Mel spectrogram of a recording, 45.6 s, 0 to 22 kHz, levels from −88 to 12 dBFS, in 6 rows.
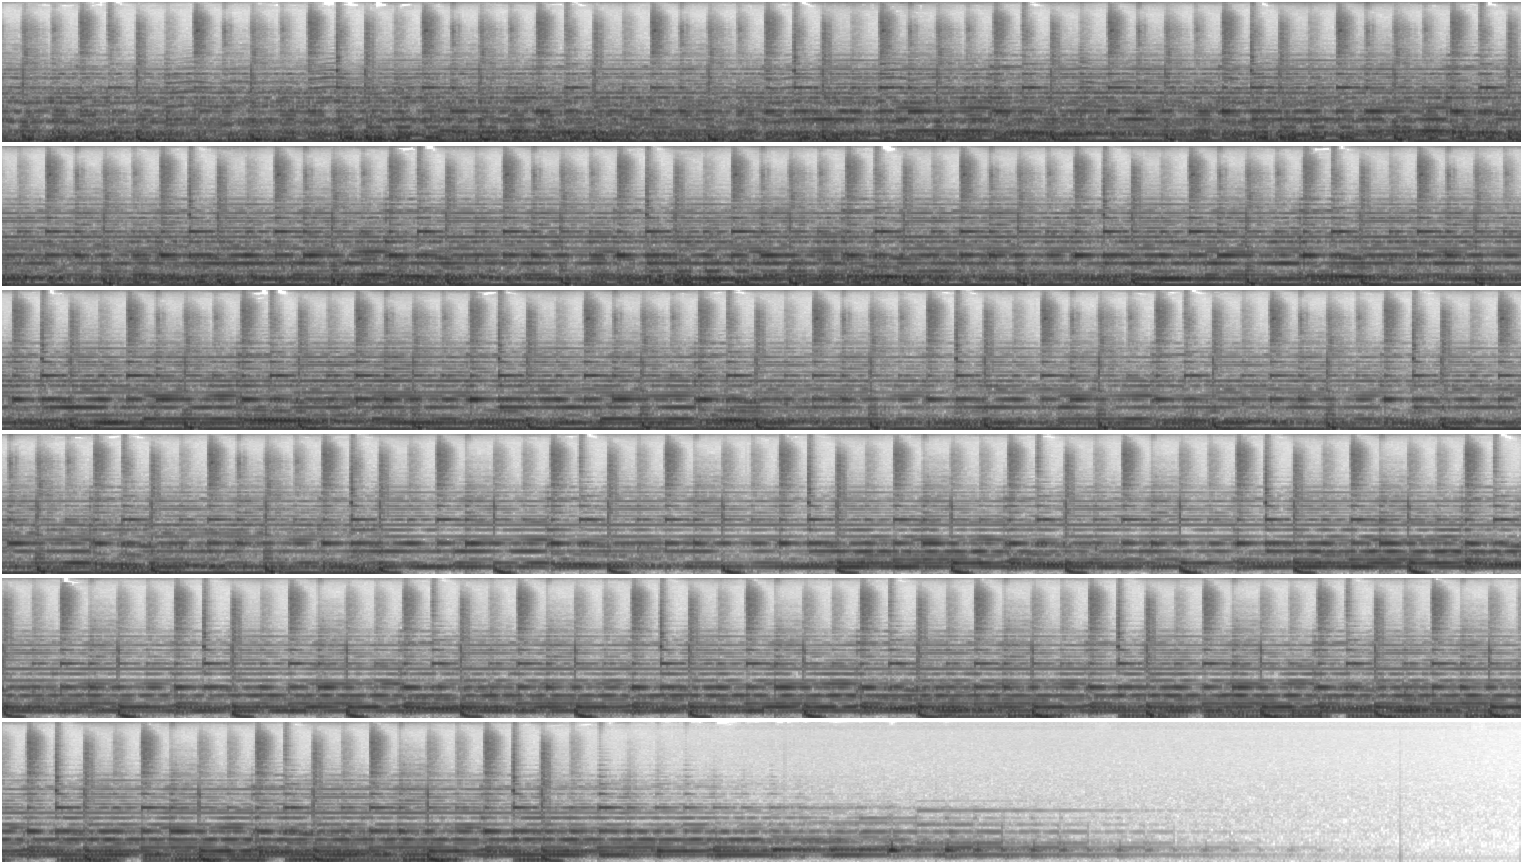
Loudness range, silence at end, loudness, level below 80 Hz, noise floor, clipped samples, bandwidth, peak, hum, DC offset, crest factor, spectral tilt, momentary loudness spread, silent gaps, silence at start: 4 LU; 2 s; -12 LUFS; -20 dBFS; -58 dBFS; under 0.1%; over 20 kHz; 0 dBFS; none; under 0.1%; 12 dB; -4.5 dB/octave; 5 LU; none; 0 s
